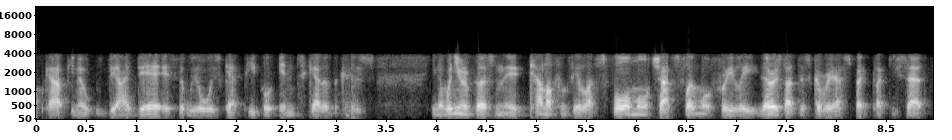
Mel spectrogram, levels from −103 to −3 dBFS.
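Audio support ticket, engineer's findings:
Speex codec, throughout. Hoarse, noisy speech, band limited to roughly 250 Hz to 3.5 kHz. The CELP excitation is starved of bits, with damage plainly audible, which fits a narrowband Speex stream at around 11 kbps. Component: encoder quality setting on the call path.

VoIP packet loss concealed by the speech codec, at 3.09 to 3.26 s after "get people in together", 6.29 to 6.34 s between "often feel less formal" and "flow more freely", and 8.57 to 8.62 s. Speech smears into a fading buzzy tone or coloured noise. The decoder extrapolates pitch and filter, then recovers slowly. Gaps fit about three 20 ms frames lost at 3.09 s, one elsewhere. Component: network/jitter path.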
